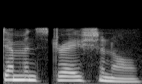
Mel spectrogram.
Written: demonstrational

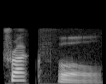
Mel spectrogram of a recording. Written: truckful

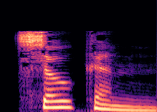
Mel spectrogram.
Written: soken

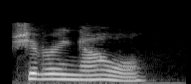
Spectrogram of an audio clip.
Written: shivering owl

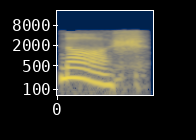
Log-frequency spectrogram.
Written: nosh

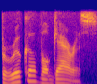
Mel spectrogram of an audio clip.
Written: verruca vulgaris

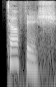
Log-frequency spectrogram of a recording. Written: toughish

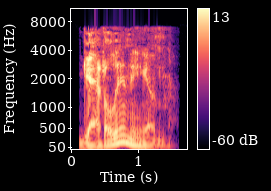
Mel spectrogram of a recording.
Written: gadolinic

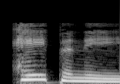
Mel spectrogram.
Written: hapenny

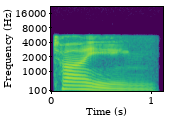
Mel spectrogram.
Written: tying

